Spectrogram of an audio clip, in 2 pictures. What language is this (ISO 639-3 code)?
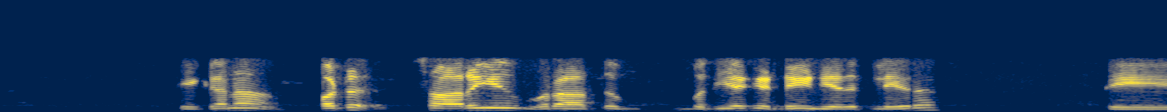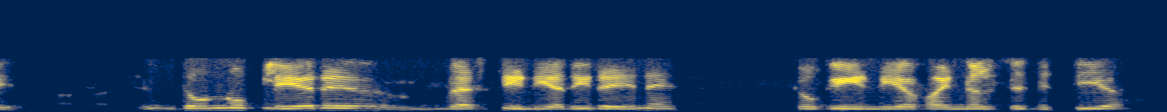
pan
